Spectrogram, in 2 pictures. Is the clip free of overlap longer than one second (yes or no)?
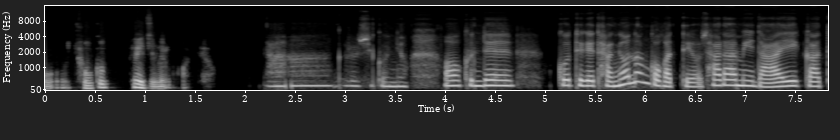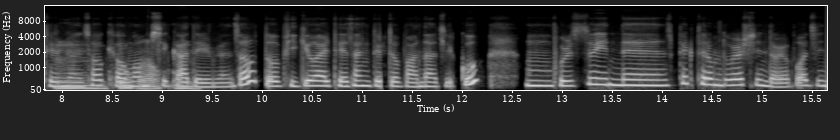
no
